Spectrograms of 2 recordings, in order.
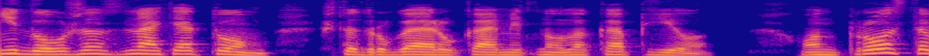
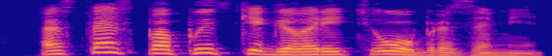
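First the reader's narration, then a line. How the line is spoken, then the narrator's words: Dismissive snort. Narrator (Russian): пренебрежительно хмыкнул грандмастер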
